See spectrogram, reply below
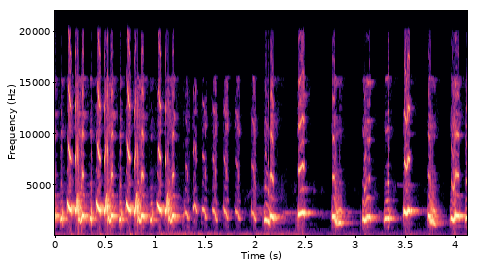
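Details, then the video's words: Long, rapid song of a lively yellow-vented bulbul, used as a lure to prompt other bulbuls to reply. A fast babbling run of notes eases into spaced, clear whistled chirps, some rising, roughly three per second. "SUARA trucukan gacor ROPEL PANJANG pancingan trucukan agar bunyi"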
